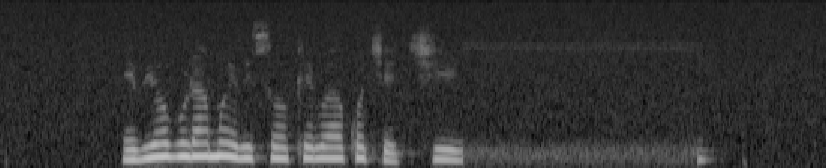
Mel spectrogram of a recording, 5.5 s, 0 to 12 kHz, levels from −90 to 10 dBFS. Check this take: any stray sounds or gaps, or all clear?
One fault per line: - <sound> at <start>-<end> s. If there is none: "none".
none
